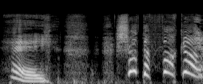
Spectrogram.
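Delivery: very high yelling outburst with voice cracking. Telling another speaker to shut up: yelling, voice cracking. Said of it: "Your voice cracked".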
